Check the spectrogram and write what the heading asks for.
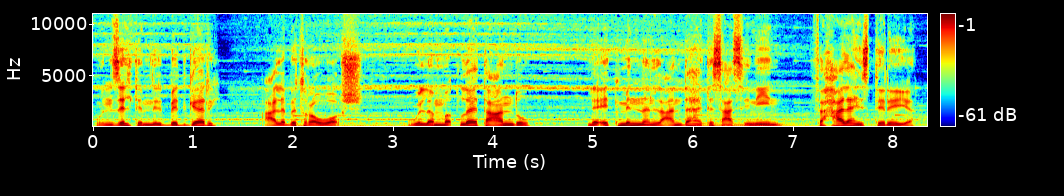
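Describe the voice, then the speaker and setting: Man, Egyptian Arabic accent, horror story narrator, steady first-person telling, mid-pitched voice, soft music underneath.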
